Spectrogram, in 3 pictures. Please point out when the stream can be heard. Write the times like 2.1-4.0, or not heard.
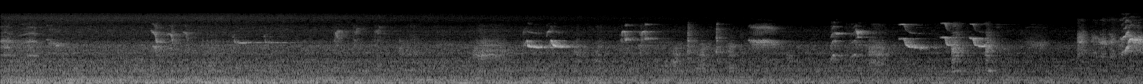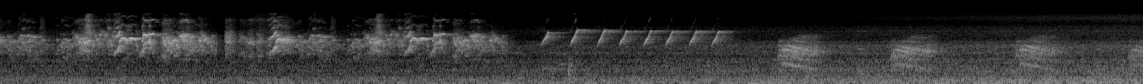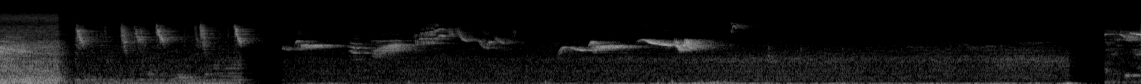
0.0-23.5.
